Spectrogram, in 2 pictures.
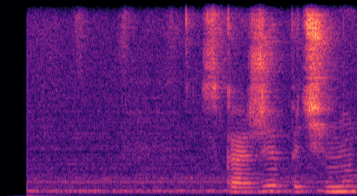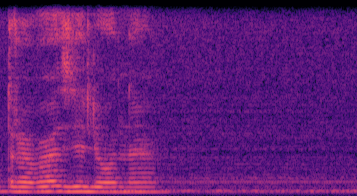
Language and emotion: Russian, neutral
